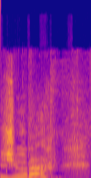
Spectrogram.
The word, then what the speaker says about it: Gjura: we're back with jorah now i'm pronouncing your name correct right i'm pronouncing your name correct right yes okay i roll my r's i love it because i'm greek keep it uh and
